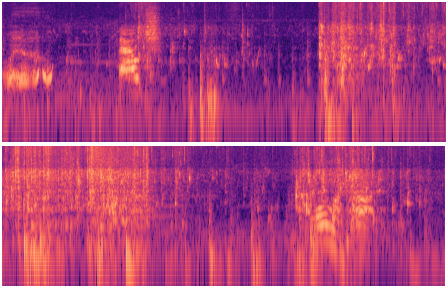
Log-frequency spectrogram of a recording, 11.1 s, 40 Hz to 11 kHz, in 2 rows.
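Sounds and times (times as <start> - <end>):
water splashing and sloshing: 0.0 - 11.0.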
